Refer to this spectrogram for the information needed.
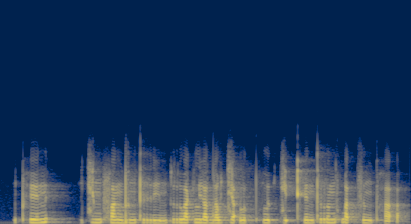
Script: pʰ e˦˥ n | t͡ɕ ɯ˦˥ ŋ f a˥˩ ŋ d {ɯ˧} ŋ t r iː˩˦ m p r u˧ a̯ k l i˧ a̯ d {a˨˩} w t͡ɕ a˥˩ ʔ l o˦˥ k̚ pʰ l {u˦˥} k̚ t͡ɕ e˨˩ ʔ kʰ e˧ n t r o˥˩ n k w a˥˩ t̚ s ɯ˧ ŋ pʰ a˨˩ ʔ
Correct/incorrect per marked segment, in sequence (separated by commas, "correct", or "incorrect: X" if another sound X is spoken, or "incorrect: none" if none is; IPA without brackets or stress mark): correct, incorrect: a˥˩, incorrect: ɯ˦˥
